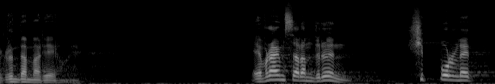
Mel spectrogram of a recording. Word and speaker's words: 쉽볼렛: 에브라임 사람들은 쉽볼렛 이 발음이 안 돼요. 사투리를 쓰는 게. 그 사람들은 매일 십볼렛 이렇게 발음합니다.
